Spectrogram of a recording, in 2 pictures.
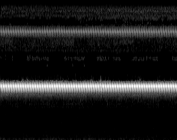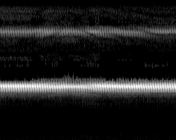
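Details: Field cricket calling to attract females at night, a sound used for trapping crickets: a steady, unbroken high-pitched trill with a bright overtone above it, holding even loudness throughout, with a faint low hum underneath.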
